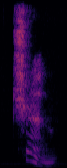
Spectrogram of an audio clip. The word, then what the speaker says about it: Qin: after another the Qin Dynasty yes it is pronounced chin the first dynasty and the first emperor to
